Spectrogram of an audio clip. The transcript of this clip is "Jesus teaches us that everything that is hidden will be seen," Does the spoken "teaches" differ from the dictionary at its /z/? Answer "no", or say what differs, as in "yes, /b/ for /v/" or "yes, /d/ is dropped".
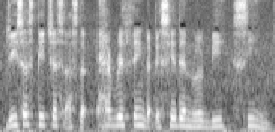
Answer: yes, /s/ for /z/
